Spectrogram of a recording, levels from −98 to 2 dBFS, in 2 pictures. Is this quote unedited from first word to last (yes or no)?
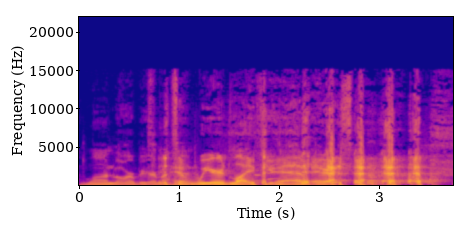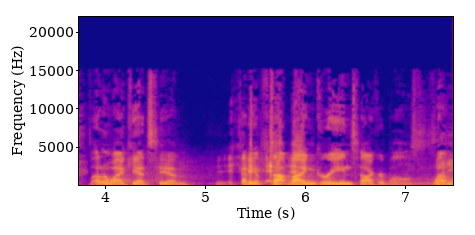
no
